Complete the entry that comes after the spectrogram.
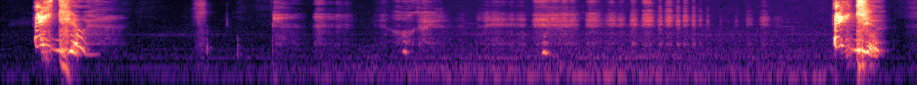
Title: loud harsh dust sneezes (f)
